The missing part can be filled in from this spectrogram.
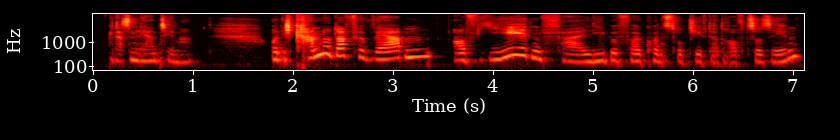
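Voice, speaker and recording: Very wide pitch swings mark this somewhat breathy voice, which moves at a fairly slow pace. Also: woman, medium pitch for a woman. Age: 30s. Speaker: podcast host and coach. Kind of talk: solo podcast monologue. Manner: casual with frequent fillers.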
